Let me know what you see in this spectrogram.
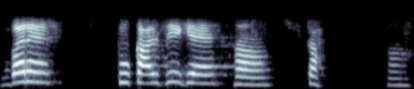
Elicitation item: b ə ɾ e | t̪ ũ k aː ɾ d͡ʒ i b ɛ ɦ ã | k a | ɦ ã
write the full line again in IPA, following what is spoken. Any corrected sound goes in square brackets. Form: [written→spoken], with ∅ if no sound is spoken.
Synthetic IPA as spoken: b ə ɾ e | t̪ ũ k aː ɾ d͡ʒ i [b→ɡ] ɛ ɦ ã | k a | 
